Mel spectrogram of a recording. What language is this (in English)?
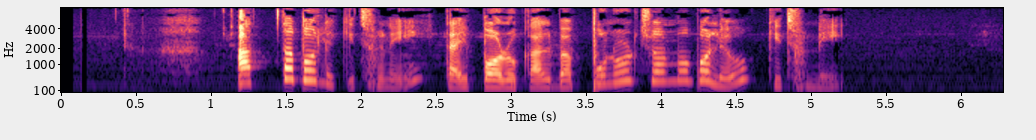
Bangla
